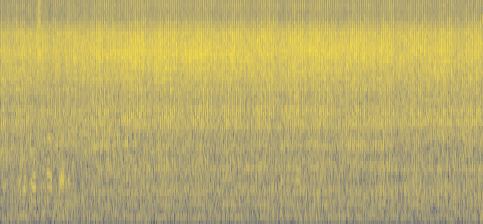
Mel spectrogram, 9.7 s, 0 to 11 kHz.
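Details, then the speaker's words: Mitsubishi L200 Triton diesel idling with a hard sharp knock about three times a second, sounding like an injector fault; idle rail pressure far too high, about 1,200 bar (116–117 MPa) vs 250–400 normal; injection module problem. "ele tá com castanhado muito forte no motor dando a impressão que pode ser bico injetor a e tá trabalhando com uma pressão de combustível na marcha lenta muito alta"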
